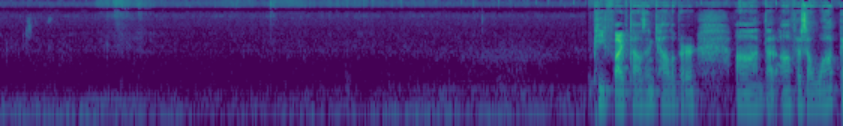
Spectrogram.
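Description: Cloth gloves rustle softly while handling a wristwatch.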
